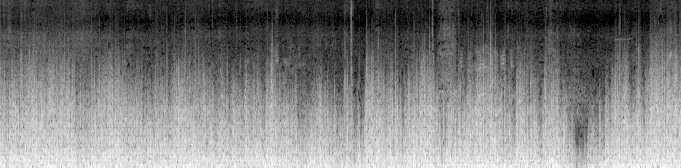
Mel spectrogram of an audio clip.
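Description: Strong wind buffeting the microphone in a dense low rumble, with a brief lull near the end.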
